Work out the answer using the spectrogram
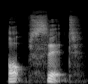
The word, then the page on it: op cit: British English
